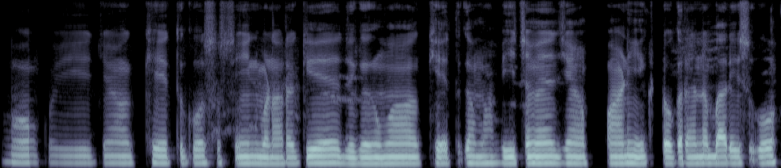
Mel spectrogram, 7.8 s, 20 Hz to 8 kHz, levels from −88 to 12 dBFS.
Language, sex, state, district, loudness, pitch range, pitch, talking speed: Rajasthani, male, Rajasthan, Churu, -20 LUFS, 115-120 Hz, 115 Hz, 190 wpm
